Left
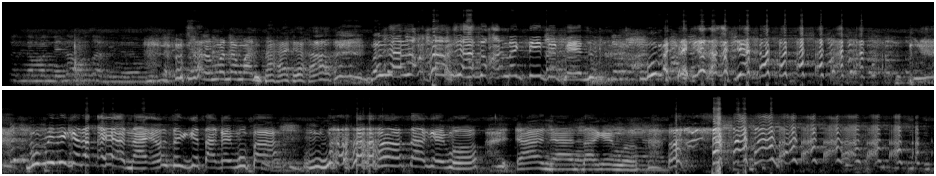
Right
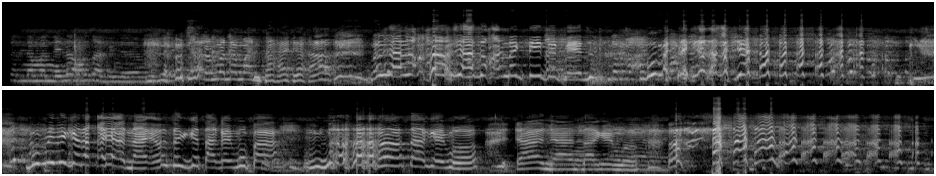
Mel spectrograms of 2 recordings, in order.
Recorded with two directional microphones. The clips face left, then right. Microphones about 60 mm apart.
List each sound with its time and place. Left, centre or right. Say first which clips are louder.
1.7 s speech: left 1 dB; centre
2.0 s speech: left 2 dB; left; by 4.0 s centre
4.3 s speech: right 4 dB; centre
6.5 s a sound: left 1 dB; centre
9.3 s speech: right 1 dB; centre
9.7 s a woman's voice: even; left
16.4 s a sound: right 1 dB; centre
